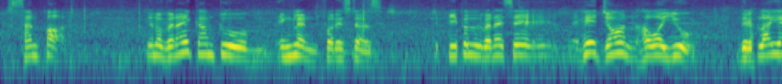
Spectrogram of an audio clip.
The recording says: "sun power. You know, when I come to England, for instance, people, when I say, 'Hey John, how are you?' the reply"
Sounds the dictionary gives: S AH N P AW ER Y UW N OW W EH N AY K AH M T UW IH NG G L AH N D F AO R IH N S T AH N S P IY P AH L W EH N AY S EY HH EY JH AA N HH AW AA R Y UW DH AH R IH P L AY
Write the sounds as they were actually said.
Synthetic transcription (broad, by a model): S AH N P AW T Y UW N OW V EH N AY K AH M T UW IH NG G L AH N D F AO R IH N S T AH N S P IY P AH L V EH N AY S EY HH EY JH AA N HH AW AA R Y UW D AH R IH P L AY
